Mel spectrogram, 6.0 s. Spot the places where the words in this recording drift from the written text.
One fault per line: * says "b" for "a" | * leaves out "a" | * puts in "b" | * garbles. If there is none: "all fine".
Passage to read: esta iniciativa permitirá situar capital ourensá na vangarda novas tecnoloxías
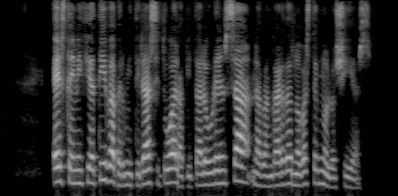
all fine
